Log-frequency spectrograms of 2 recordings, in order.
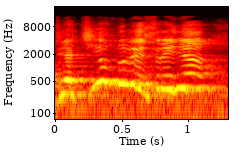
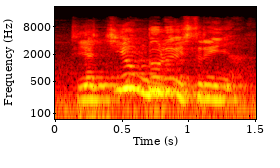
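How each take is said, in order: First: Higher and amused, "cium" lifted high with a laugh; delighted emphasis. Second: Said in the usual way. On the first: Shown as a demonstration. Preacher marvelling to the mothers, delighted. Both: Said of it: "repeated for emphasis".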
